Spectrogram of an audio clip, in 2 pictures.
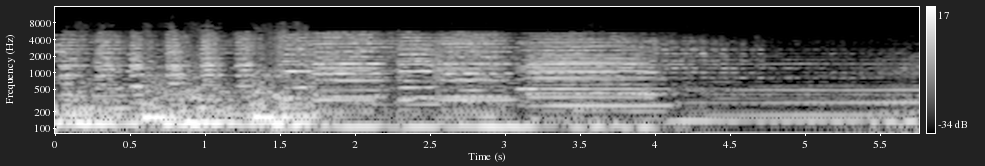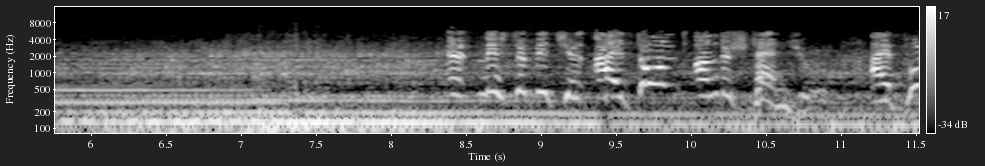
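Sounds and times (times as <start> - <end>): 
car engine revving and accelerating as the car drives off: 0.0 - 11.5.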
